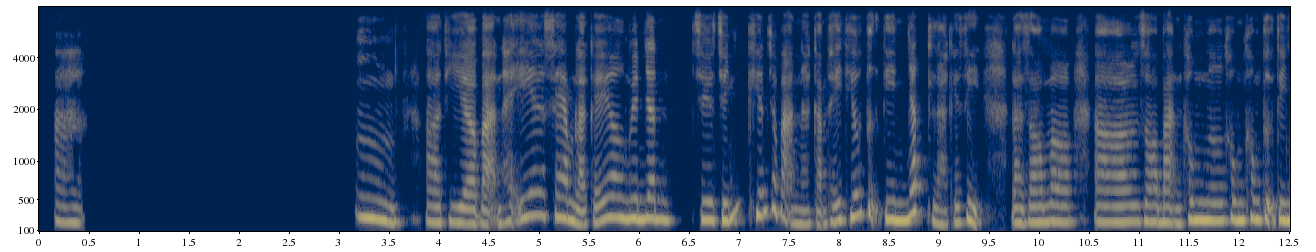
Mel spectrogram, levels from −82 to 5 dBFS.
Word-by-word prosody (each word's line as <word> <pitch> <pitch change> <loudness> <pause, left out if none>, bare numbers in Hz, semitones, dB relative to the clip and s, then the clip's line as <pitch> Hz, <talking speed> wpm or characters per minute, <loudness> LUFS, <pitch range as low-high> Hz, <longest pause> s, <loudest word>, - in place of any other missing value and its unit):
À. 200 -2 -5 2.7
Ừm, 255 -7 +2 0.3
ờ, 205 -2 -2
thì, 205 -1 -2
ờ, 185 -1 +1
bạn 180 +1 -1
hãy 215 +8 -3
xem 265 -4 +1
là 175 -5 +1
cái, 205 +5 -2
ơ, 265 0 +2
nguyên 245 0 +5
nhân 240 -2 +2 0.2
chia 235 -1 +1
chính 230 +8 +2
khiến 300 +1 -1
cho 370 - -1
bạn, 190 - -3
ờ, 175 - -3
cảm 170 +1 -6
thấy 215 +3 -1
thiếu 275 +1 +1
tự 345 - -3
tin 230 -3 +5
nhất 330 +8 +4
là 185 -3 -3
cái 200 +1 -4
gì? 210 -3 0 0.3
Là 195 0 -1
do 200 +1 0
mơ, 210 -1 -1 0.2
ơ, 205 0 -1
do 210 -1 0
bạn 200 -2 0
không 230 +1 +4
không 230 -2 +4
không 235 0 +1
tự 225 -4 0
tin 225 -1 +5
225 Hz, 185 wpm, -27 LUFS, 200-245 Hz, 2.7 s, nguyên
